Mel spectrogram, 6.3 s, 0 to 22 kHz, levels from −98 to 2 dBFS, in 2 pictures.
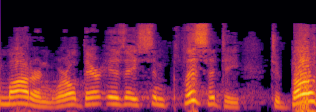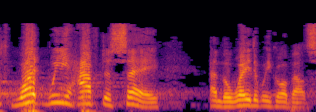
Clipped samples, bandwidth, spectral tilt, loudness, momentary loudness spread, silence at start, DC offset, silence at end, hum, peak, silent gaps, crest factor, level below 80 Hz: under 0.1%; 10 kHz; -3.5 dB/octave; -20 LUFS; 16 LU; 0 s; under 0.1%; 0 s; none; 0 dBFS; none; 20 dB; -46 dBFS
